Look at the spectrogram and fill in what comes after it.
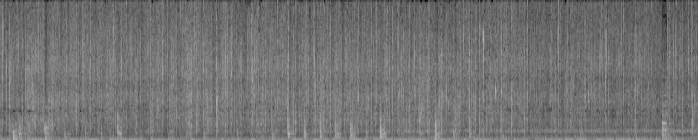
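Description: Chopped ginger sizzling steadily in hot oil with mustard seeds in a nonstick frying pan, with scattered sharp pops and a spatula stirring.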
